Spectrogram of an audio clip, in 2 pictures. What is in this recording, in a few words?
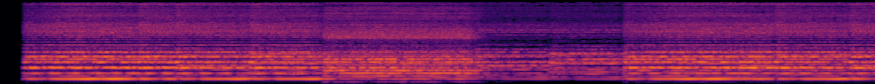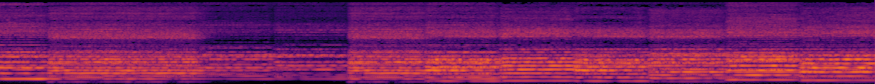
Kyrie bas; Mendelssohn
